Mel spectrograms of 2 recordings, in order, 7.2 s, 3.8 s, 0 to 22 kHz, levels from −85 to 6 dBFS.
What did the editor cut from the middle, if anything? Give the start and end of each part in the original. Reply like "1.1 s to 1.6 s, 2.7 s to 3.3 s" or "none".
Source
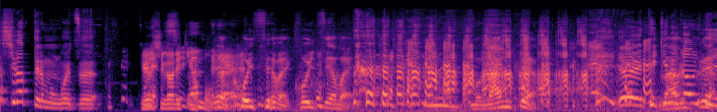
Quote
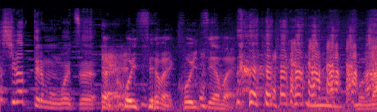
1.0 s to 2.2 s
